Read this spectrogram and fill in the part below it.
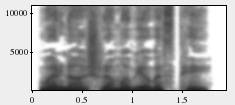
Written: ವರ್ಣಾಶ್ರಮವ್ಯವಸ್ಥೆ

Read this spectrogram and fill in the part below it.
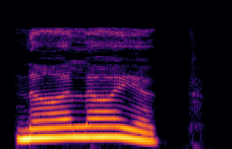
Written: ನಾಲಾಯಖ್

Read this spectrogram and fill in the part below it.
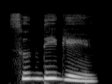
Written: ಸುದ್ದಿಗೇಳ್

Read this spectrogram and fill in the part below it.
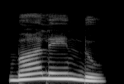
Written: ಬಾಲೇಂದು

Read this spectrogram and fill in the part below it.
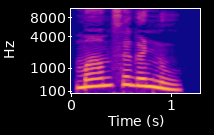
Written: ಮಾಂಸಗಣ್ಣು

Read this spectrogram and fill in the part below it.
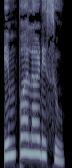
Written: ಎಂಪಲಾಡಿಸು

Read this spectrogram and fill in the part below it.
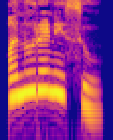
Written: ಅನುರಣಿಸು

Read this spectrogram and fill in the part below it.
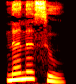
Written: ನೆನಸು

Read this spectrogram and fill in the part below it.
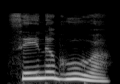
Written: ಸೇನಭೋವ

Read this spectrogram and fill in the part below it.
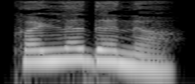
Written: ಕುಲ್ಲತನ

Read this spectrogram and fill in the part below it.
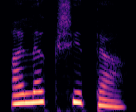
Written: ಅಲಕ್ಷಿತ

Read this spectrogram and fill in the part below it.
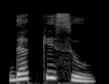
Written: ದಕ್ಕಿಸು

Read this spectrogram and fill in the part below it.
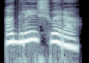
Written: ಅಗ್ರೇಶ್ವರ

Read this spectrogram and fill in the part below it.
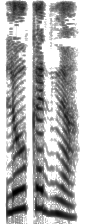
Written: ಲೋಕಜ್ಞ

